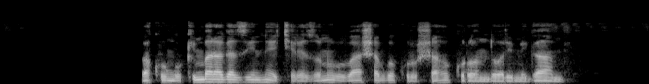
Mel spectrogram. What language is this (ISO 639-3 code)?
kin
